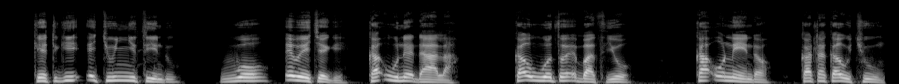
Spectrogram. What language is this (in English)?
Luo (Kenya and Tanzania)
